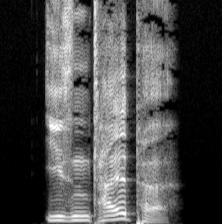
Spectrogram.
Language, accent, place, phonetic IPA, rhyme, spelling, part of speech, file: German, Germany, Berlin, [izɛnˈtalpə], -alpə, isenthalpe, adjective, De-isenthalpe.ogg
- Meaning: inflection of isenthalp: 1. strong/mixed nominative/accusative feminine singular 2. strong nominative/accusative plural 3. weak nominative all-gender singular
